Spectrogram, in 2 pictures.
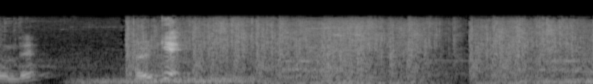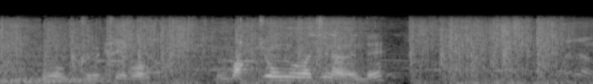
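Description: Spells and weapons crackle and clash in a fast game battle.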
